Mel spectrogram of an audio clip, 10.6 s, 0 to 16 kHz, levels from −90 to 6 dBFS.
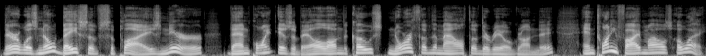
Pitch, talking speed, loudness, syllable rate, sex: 140 Hz, 145 wpm, -17 LUFS, 3.7 syllables/s, male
